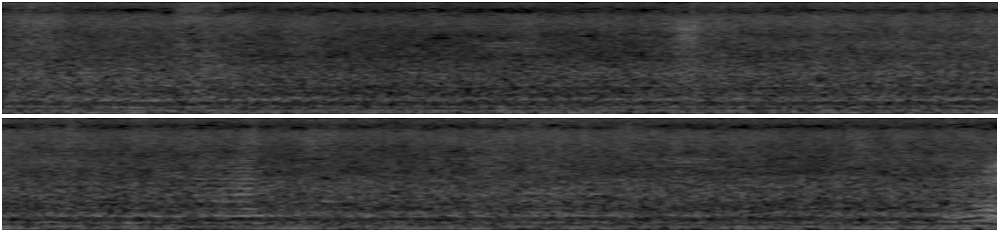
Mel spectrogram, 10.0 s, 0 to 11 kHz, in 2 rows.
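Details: During an inspection of a hive box colonised by honey bees on April 29, 2022, with fresh comb, larvae and eggs, a dense, continuous low hum of many bees fills the whole recording without pause.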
